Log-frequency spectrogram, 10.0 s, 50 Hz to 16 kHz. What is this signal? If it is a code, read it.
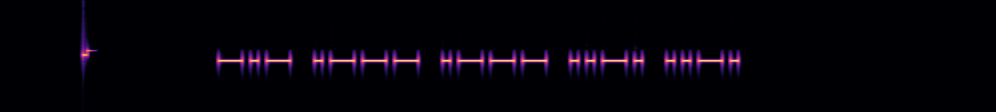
Morse code, heard as a keyed tone, about 15 wpm, 700 Hz. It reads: KJJFF
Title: Code Groups - 5 Letters - 15wpm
